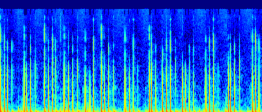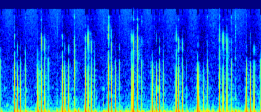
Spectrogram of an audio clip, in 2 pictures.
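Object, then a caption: Wooden ball. A solid pale wooden ball resting on a microphone is scratched with long nails. The result is a rapid, continuous series of short, dry scratching bursts with a deep, booming low end and faint bright edges.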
